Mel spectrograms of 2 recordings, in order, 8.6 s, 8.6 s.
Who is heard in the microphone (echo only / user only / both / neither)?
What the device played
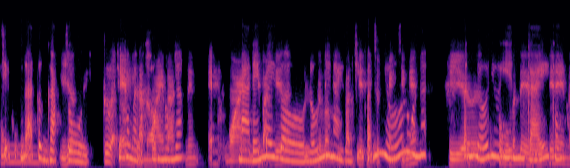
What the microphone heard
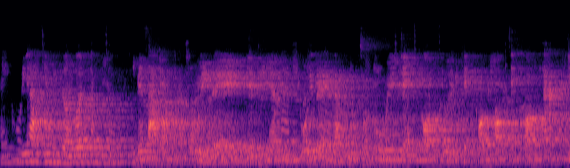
both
